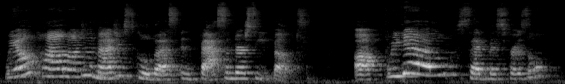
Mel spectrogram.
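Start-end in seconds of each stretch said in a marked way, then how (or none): 3.6-4.6 slow, high and loud send-off; cheerful. Acted. Miss Frizzle sends the class off on the bus, loud and gleeful. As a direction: launch the trip with glee. Teacher launching field trip.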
